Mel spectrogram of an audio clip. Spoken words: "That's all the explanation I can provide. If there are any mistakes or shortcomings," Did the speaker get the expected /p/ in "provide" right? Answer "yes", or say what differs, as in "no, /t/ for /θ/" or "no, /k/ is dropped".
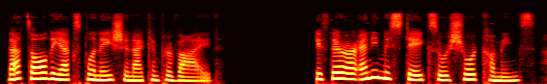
yes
